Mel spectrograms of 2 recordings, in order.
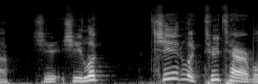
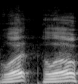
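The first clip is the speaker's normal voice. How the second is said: mocking confused voice, louder; 5 dB louder than usual. Retelling how the caller sounded on the bad phone line: imitating Garrett. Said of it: "And then you went".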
